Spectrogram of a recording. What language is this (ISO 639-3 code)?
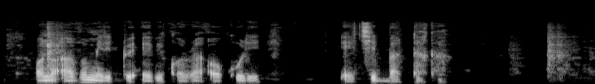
lug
